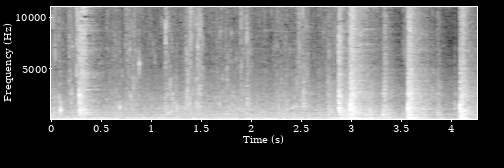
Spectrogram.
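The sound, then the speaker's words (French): A ladle of pasta cooking water is poured into a pan of tomato sauce, giving a few splashy bursts over a continuous watery hiss. “Je les dépose directement dans la poêle où j'ai déjà ma sauce tomate. Et puis, aggiungo un po'. Et je rajoute une louche d'eau de cuisson des pâtes.”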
